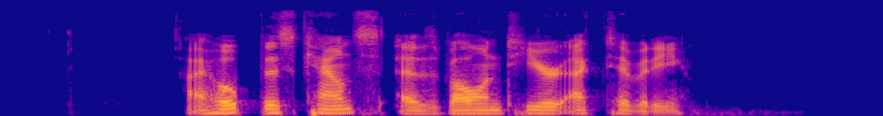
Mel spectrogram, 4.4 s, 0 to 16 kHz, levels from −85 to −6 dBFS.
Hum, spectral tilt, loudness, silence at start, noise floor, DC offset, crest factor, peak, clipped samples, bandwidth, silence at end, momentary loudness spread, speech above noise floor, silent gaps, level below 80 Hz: none; -6 dB/octave; -27 LUFS; 0.95 s; -82 dBFS; under 0.1%; 22 dB; -6 dBFS; under 0.1%; 11.5 kHz; 1 s; 7 LU; 56 dB; none; -52 dBFS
